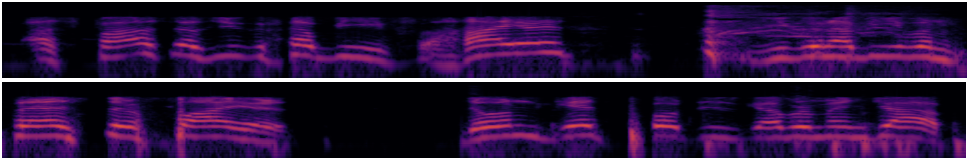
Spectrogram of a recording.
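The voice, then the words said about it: Czech-German accented English. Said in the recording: “I detected an accent there”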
